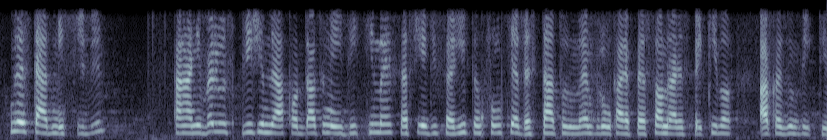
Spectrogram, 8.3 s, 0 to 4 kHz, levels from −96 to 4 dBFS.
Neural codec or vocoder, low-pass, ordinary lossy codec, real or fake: codec, 16 kHz, 1 kbps, X-Codec, HuBERT features, trained on general audio; 3.6 kHz; none; fake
